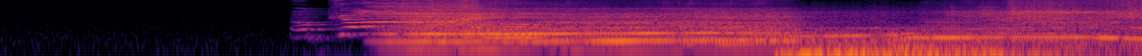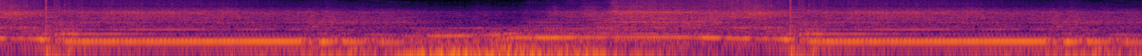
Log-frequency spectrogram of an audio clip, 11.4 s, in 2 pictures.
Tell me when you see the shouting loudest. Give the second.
2 s.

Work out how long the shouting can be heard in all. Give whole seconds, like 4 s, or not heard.
2 s.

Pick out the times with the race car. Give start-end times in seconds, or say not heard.
1.8-11.3.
